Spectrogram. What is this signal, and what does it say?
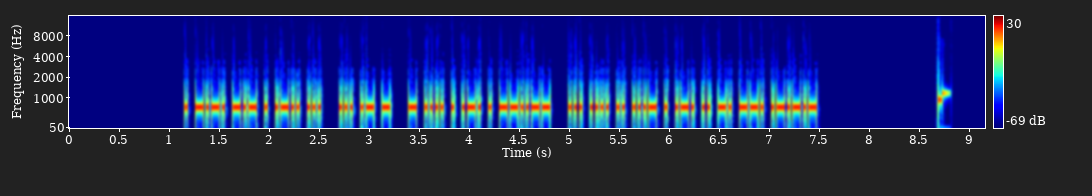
Morse code, heard as a keyed tone, about 44 wpm, 700 Hz. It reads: ECKELS SAT THERE, SHIVERING.
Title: A Sound Of Thunder 45wpm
